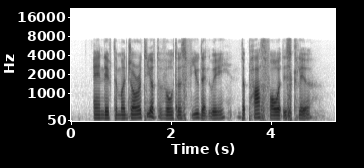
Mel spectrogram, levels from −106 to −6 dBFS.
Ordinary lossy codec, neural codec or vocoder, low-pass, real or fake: none; codec, 16 kHz, 8 kbps, FunCodec, trained on Chinese and English, 25 frames a second; 7.2 kHz; fake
